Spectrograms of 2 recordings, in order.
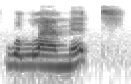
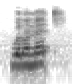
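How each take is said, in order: First: It is pronounced the way locals say it. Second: It is pronounced the way outsiders say it. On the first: The speaker is from the state. The speaker calls it right. "but it's" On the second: The speaker is not from the state. The speaker calls it wrong. "people outside of our state would say"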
